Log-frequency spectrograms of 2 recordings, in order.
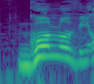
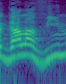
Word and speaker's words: Golovin: Golovin. Ou eu que tô viajando e tipo na Rússia o Go pronuncia H. Porque todo mundo pronuncia Galavin, não é Galavin, pô.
